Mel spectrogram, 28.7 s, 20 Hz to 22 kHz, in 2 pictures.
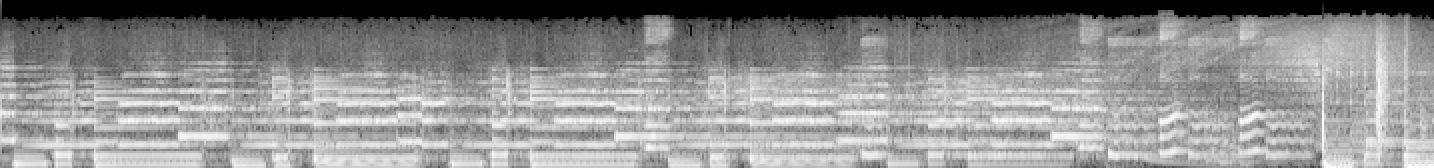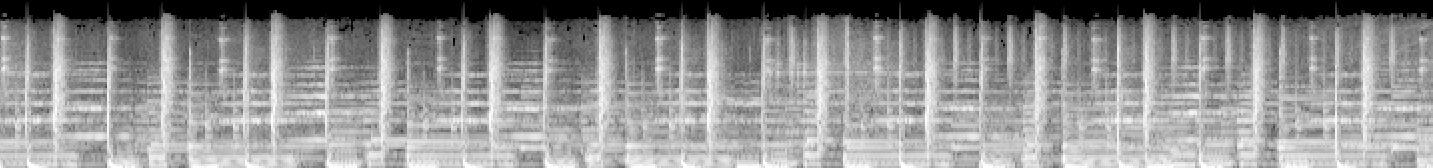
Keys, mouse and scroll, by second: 1.1 double click, 2.3 shift+click, 5.8 alt+click, 10.3 ctrl+z, 13.1 alt+click, 22.0 alt+click.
